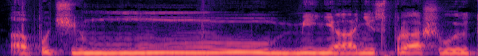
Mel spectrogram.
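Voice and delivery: cow voice. Acted. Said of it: "вмешалась она".

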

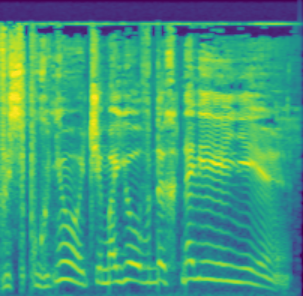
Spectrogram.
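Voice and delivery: high, stretched-out poet's wail; theatrical fretting over a disturbance; grumbling complaint. A narrator's reading. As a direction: protest slowly and plaintively, pitched well up. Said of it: "проворчал Бараш".

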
